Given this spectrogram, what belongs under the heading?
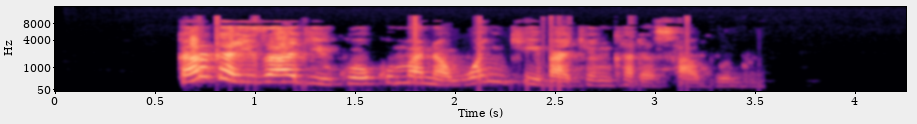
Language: Hausa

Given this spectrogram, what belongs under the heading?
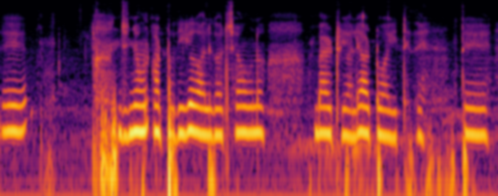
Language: Dogri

